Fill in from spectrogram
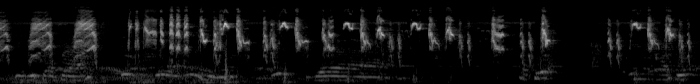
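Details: Long-tailed shrike in fast, chatty song, kept as a tutor recording for training other songbirds: rapid bursts of high, scratchy, chattering notes in dense runs with brief pauses, over faint low cooing in the background.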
